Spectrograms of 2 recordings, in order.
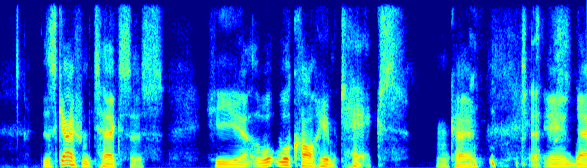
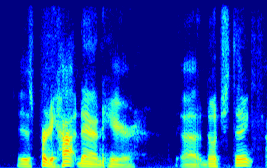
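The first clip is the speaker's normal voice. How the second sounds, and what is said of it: Put-on Southern accent. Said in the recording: “the devil has a southern accent”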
